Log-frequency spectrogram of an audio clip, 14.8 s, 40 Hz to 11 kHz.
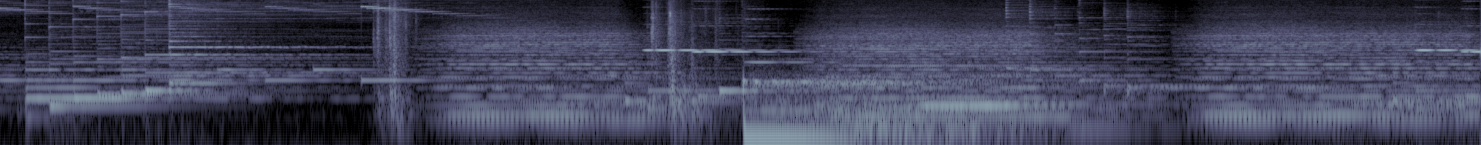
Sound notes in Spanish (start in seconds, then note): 4.0 Ruido de la puerta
